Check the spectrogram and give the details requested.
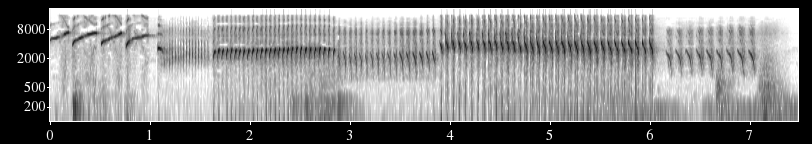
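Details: Singing canary used as a training song: rising whistled notes give way to long, powerful, rattling trills that shift pitch several times, followed by a softer stuttering roll.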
